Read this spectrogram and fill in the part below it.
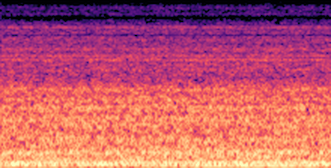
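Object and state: Nothing is struck.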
